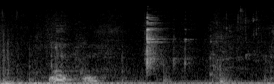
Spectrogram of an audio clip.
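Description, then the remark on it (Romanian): A single bright glass clink rings out midway, set among quiet tableware handling sounds as a glass of water is set down and handed to a young woman who asked for it, with a faint low murmur earlier. “Îmi dai un pahar cu apă? Da, imediat.”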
